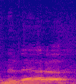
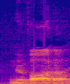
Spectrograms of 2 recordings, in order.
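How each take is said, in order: First: The word has the local American pronunciation. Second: The word sounds close to its Spanish original. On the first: "instead of Nevada" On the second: "I was uh, pronouncing it Nevada"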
